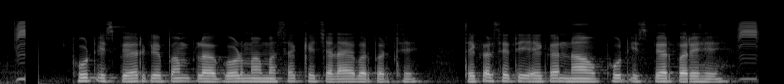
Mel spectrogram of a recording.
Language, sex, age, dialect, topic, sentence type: Chhattisgarhi, male, 18-24, Central, agriculture, statement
